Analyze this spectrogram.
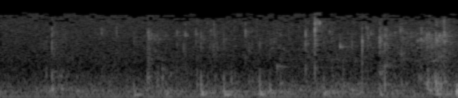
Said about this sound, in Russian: Так, я тут воды решил попить.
